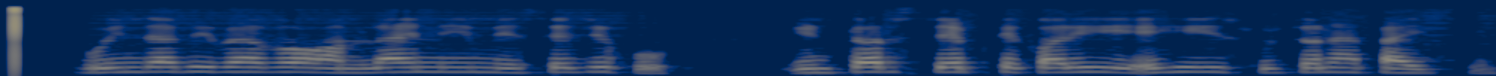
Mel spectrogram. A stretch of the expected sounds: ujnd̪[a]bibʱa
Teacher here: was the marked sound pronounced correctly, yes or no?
yes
